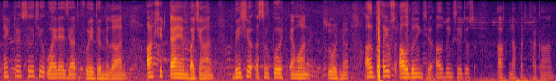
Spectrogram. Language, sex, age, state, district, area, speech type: Kashmiri, male, 18-30, Jammu and Kashmir, Kupwara, rural, spontaneous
